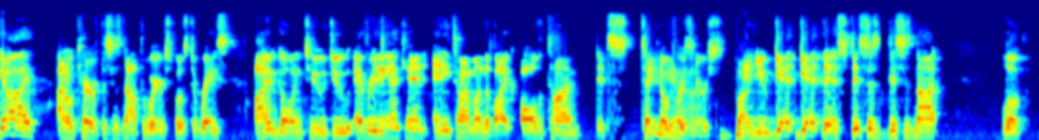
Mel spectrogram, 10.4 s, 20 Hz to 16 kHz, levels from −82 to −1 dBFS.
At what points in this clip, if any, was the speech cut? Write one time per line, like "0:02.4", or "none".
0:05.9
0:07.9
0:08.8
